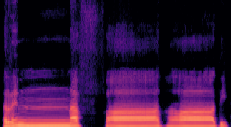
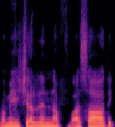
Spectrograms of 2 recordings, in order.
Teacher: نون مشدد پر بھی ایک گنہ کی مقدار ایک الف کی ہے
